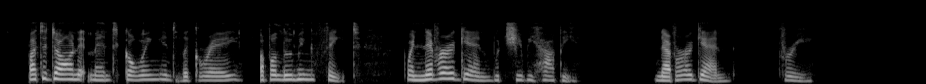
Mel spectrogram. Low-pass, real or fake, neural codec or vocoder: 7.2 kHz; fake; vocoder, 22.05 kHz, 80 mel bands, HiFi-GAN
